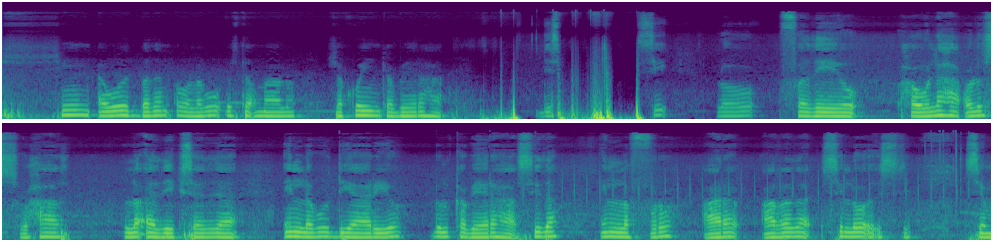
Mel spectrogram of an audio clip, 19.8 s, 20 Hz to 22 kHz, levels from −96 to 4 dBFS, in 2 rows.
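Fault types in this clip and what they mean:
Train of clicks: A steady ticking runs through the last part of the speech, from 15.1 s to 19.69 s. The clicks arrive at an even pace of about 7.85 per second, some forty in all. Each one has much the same sharp shape. They peak at roughly the level of the speech itself. The likely cause is interference from nearby equipment or a faulty connection or power supply.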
